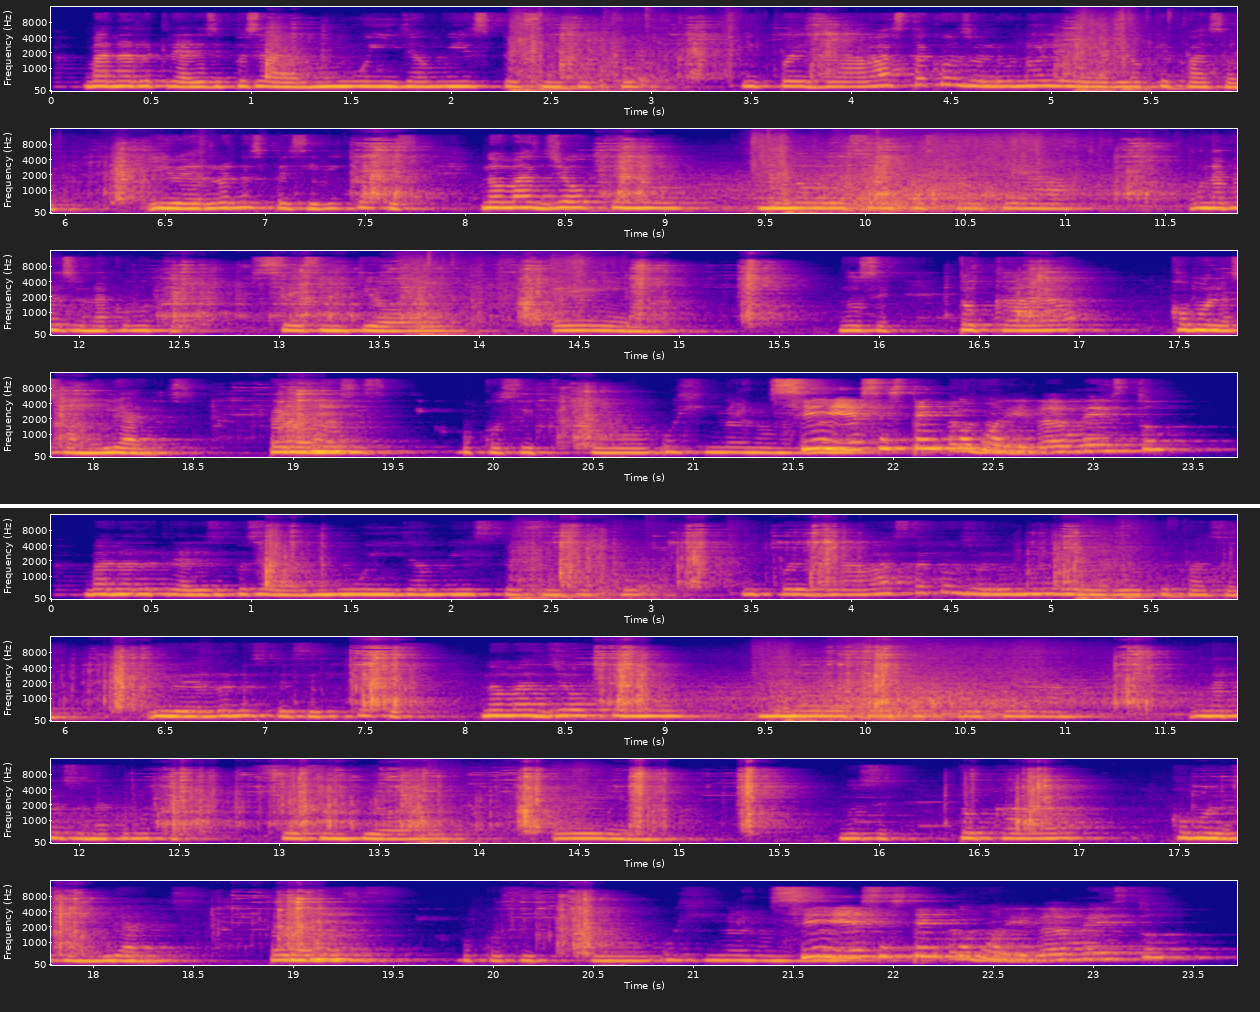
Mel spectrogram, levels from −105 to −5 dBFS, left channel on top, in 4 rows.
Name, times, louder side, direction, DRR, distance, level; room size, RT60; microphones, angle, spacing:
voice 1, 0.2-3.0 3.4-6.0 6.4-7.7 8.1-9.1 9.5-11.1 11.6-12.5 12.9-13.8 14.4-15.0 15.8-16.1 16.4-17.0 17.5-18.4 18.9-19.4 19.8-20.2 20.5-21.8 22.3-22.7, left 2 dB, 80° left, -1 dB, 0.7 m, -28 dB
sound 1, 1.0-1.4 2.4-3.3 3.6-4.0 4.9-5.2 5.9-6.5 6.9-7.0 7.2-7.8 8.6-9.0 9.6-10.2 11.2-11.5 12.2-14.9 15.3-15.4 16.3-16.9 17.6-18.0 18.6-19.2 20.1-20.6, right 6 dB, 40° right, 0.7 m, -34 dB
sound 2, 2.3-3.5 5.1-6.7 7.5-7.6 9.4-11.7 13.6-14.7, left 3 dB, 55° left, 1.1 m, -44 dB
sound 3, 4.3-17.8, equal, 25° right, 1.8 m, -47 dB
voice 2, 18.9-19.3 21.4-23.3, left 4 dB, 35° left, 2 dB, 0.9 m, -28 dB
15.5 x 6.8 x 4.8 m, 0.74 s
head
